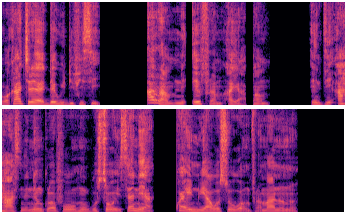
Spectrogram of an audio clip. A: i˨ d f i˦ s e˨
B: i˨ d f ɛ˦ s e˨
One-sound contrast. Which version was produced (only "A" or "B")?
A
